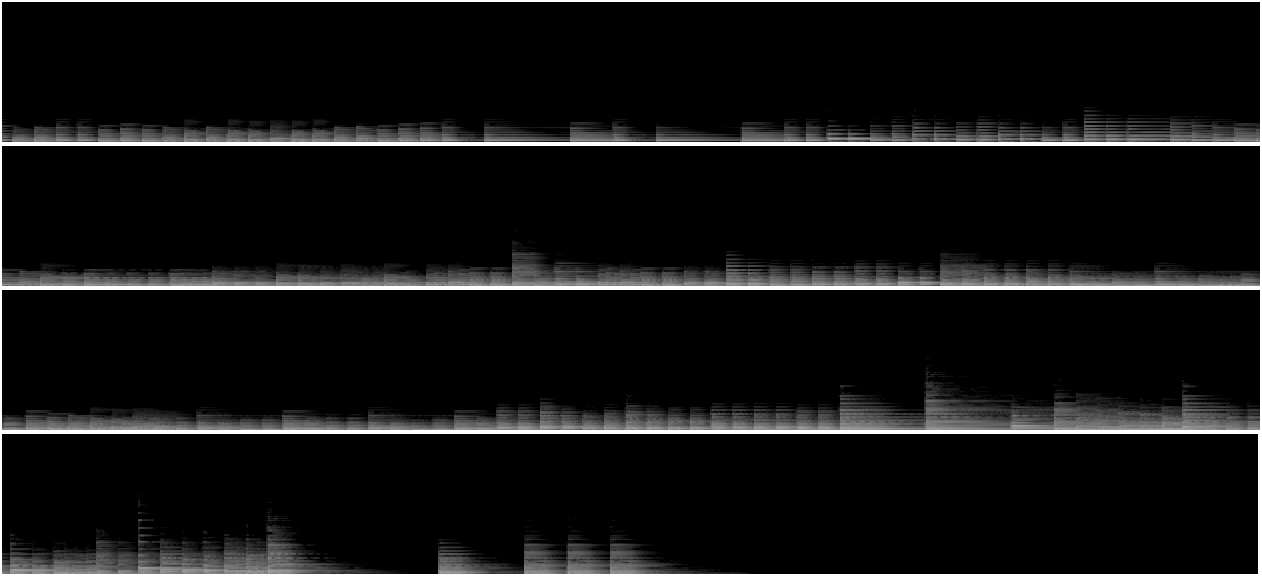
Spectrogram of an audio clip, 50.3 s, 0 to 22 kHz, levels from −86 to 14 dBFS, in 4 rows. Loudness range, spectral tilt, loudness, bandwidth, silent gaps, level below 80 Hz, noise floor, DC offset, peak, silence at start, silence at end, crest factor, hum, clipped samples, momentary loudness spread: 8 LU; -9 dB/octave; -32 LUFS; 7.6 kHz; none; -52 dBFS; under -90 dBFS; under 0.1%; -12 dBFS; 0 s; 5.9 s; 20 dB; none; under 0.1%; 9 LU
